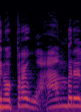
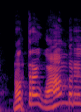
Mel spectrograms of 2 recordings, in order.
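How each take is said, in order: First: Said in the usual way. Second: "No traigo hambre" más agudo y fuerte, nervioso; asustado. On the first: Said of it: "le dije". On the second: Retold or imitated. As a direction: decir "No traigo hambre" con susto. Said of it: "yo estaba bien asustado". ("No traigo hambre" dicho asustado y agudo)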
